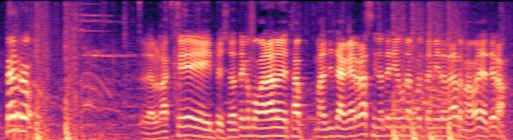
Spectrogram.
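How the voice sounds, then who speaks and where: Excitable Spanish gamer, lively voice. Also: male voice, high voice, racing, background noise. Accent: Spain Spanish. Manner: excitable, swears often, yelps at the action. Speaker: gaming streamer. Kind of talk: let's play commentary. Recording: game music behind.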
